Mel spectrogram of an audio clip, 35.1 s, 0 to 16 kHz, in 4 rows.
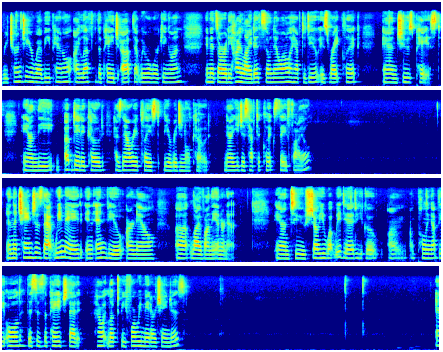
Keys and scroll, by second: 12.4-12.7 scroll down 1, 29.5 scroll down 1, 30.0 scroll up 1.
